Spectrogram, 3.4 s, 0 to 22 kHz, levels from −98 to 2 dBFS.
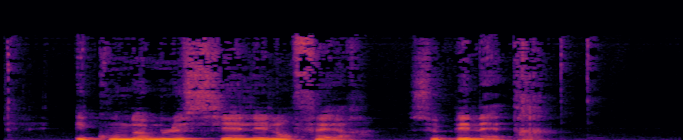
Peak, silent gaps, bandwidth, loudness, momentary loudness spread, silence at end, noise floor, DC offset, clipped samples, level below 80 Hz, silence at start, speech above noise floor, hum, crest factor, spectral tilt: -22 dBFS; none; 16.5 kHz; -36 LUFS; 15 LU; 0.7 s; -70 dBFS; under 0.1%; under 0.1%; -70 dBFS; 0.4 s; 35 dB; none; 16 dB; -6.5 dB/octave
